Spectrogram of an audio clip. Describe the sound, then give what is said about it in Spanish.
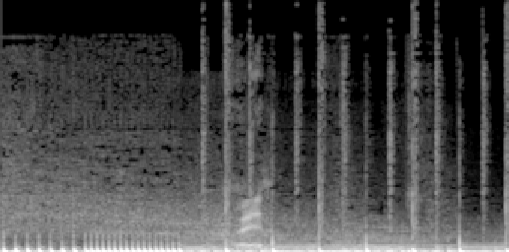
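A techno version of Chopin's funeral march plays loud: pulsing, bass-heavy synth notes repeat rapidly, then settle into a steady beat of sharp electronic hits. “Voy a revisar un clásico. Sí. Os voy a sorprender porque voy a ir con la marcha fúnebre de Chopin.”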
